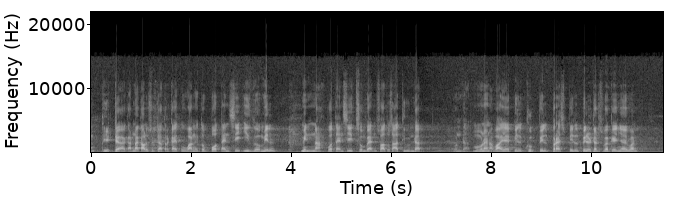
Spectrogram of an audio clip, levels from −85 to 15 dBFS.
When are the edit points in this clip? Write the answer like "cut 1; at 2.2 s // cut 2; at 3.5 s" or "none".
none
